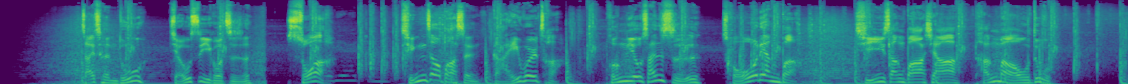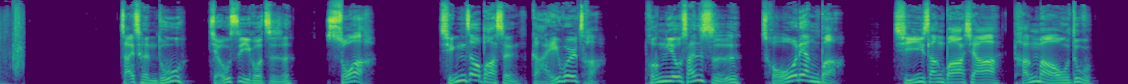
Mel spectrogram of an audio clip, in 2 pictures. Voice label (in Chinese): 成都方言活力广告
